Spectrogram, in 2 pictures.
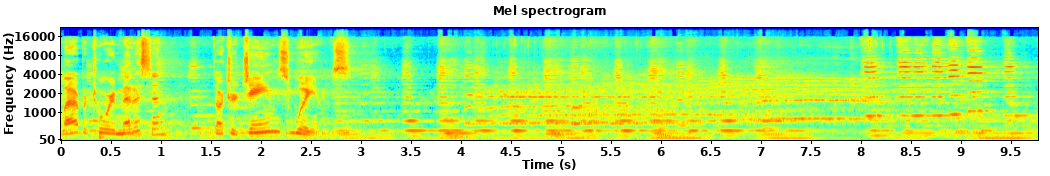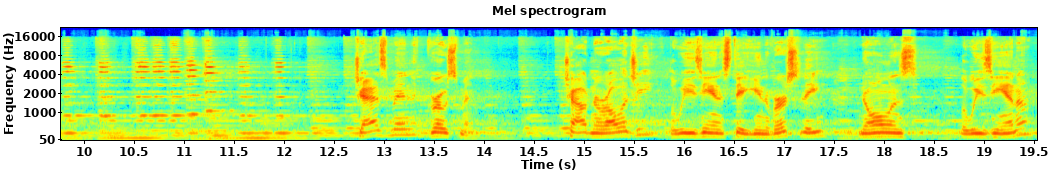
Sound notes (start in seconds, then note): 4.1 audience cheering and applauding; 8.7 orchestral music continues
